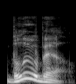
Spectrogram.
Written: bluebell

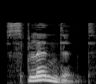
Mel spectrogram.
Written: splendent

